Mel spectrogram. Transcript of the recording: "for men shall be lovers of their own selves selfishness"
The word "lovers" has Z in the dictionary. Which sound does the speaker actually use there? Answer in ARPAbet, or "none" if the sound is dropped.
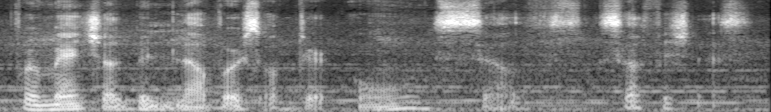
S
